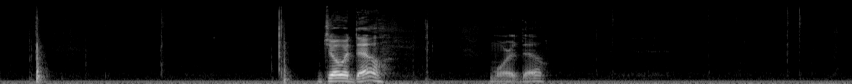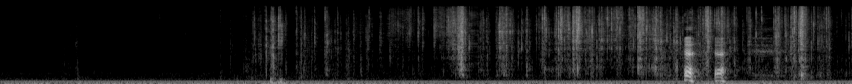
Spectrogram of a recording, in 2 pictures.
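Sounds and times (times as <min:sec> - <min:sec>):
steady low hum: 0:00.0 - 0:17.0
foil wrapper crinkling and tearing: 0:10.8 - 0:17.0.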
